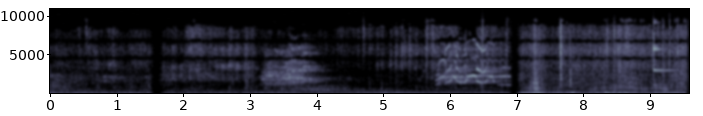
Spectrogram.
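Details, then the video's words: Guinea pigs running toward their owner, giving short, high wavering squeals with bright harmonics in two bursts, over a steady low rumble of handling and movement noise, with thumps near the end. "Guinea pigs running to me"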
